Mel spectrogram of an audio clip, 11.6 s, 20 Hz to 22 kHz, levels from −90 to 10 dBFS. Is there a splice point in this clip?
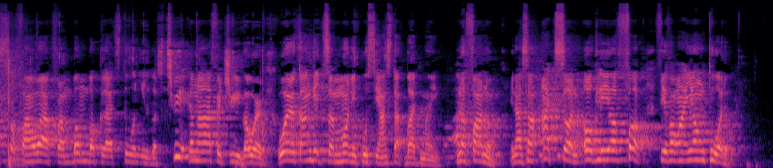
no; 0 cuts

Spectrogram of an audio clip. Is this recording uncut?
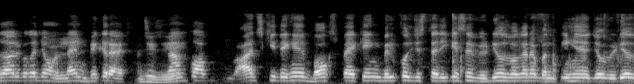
yes; 0 cuts

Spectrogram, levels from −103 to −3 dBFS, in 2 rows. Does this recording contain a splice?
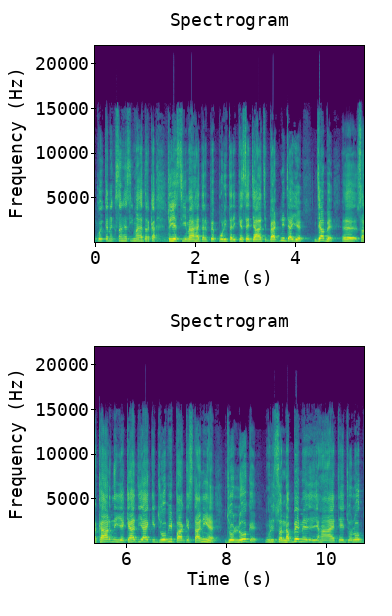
no; 0 cuts

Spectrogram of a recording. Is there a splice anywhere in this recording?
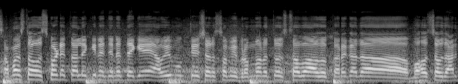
no; 0 cuts

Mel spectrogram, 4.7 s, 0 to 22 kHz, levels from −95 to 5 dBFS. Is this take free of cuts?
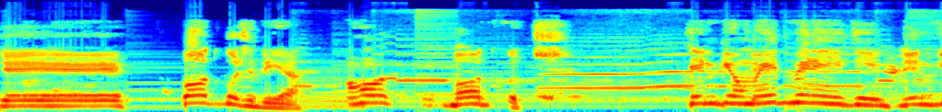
yes; 0 cuts

